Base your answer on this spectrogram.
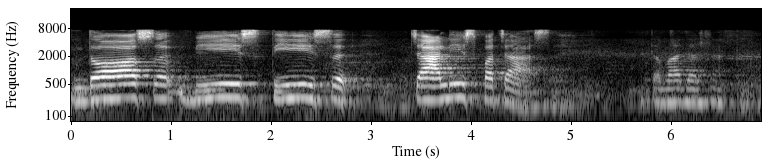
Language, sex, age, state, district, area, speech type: Maithili, female, 45-60, Bihar, Madhubani, rural, spontaneous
